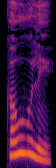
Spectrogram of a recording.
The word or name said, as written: ಕೌವುಲೆ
